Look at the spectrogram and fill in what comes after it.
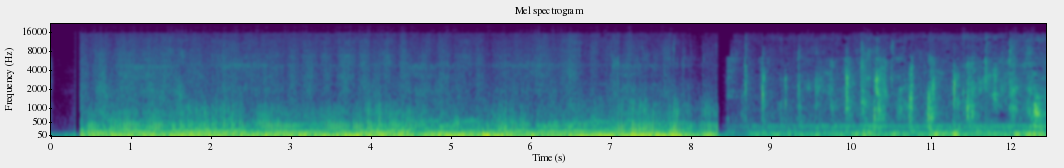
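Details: House cat purring: a deep, continuous rumbling throb that runs steadily for about eight seconds, then cuts off abruptly, leaving quieter clicks and room noise afterward.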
